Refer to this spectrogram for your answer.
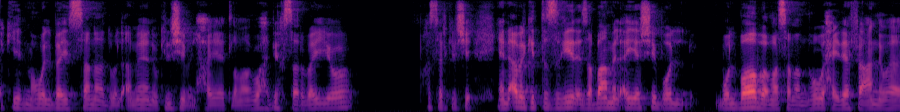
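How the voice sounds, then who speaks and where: Delivering his words at a very fast pace, a man speaks with a medium pitch, a dark, mellow tone and monotone, flat intonation. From Lebanon. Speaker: singer and social media personality. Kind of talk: TV talk show interview.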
